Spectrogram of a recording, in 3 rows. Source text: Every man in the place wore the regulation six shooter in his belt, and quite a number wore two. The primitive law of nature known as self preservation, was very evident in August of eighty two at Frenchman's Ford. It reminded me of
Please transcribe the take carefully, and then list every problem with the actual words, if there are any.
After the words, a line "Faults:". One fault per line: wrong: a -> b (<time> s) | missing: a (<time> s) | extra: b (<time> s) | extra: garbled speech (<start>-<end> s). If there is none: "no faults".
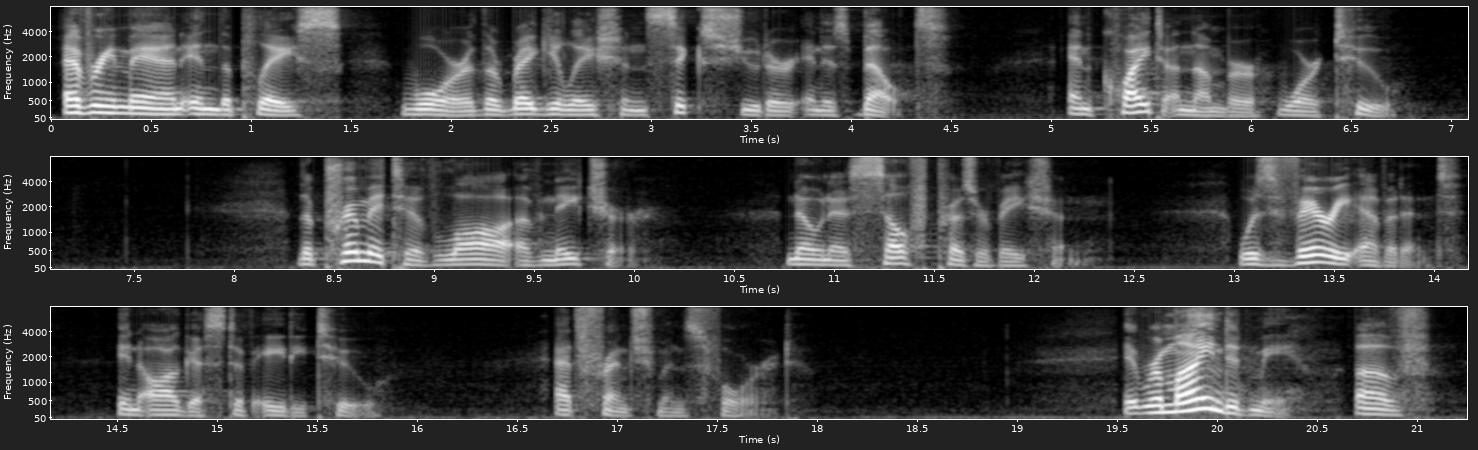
Every man in the place wore the regulation six shooter in his belt, and quite a number wore two. The primitive law of nature known as self preservation, was very evident in August of eighty two at Frenchman's Ford. It reminded me of
Faults:
no faults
